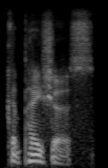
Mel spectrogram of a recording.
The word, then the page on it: capacious: British English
